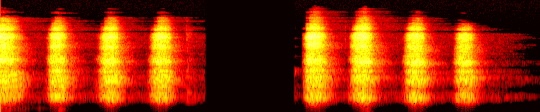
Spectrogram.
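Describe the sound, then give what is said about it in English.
A voiceless, breathy 'h' exhale demonstrating the H sound, air coming out of the back of the throat with the voice off, repeated in two quick runs of four short airy puffs, separated by a pause of about a second, with no voicing in between. “H has no cognate, no partner, because it's just air coming out and you don't turn on your voice.”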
